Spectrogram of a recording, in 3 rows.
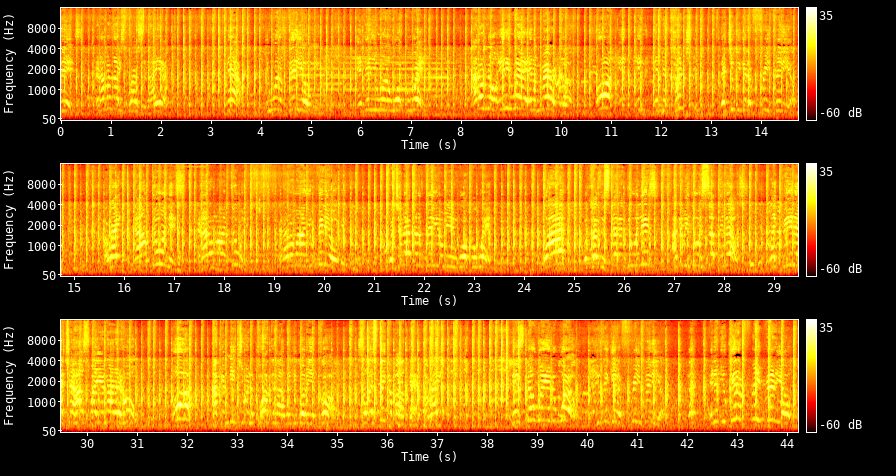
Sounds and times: Speech: 0:00.0 - 0:02.2, 0:03.2 - 0:05.2, 0:05.9 - 0:07.3, 0:08.2 - 0:14.7, 0:15.6 - 0:20.5, 0:21.2 - 0:23.4, 0:24.4 - 0:31.0, 0:31.7 - 0:37.4, 0:38.3 - 0:44.2.

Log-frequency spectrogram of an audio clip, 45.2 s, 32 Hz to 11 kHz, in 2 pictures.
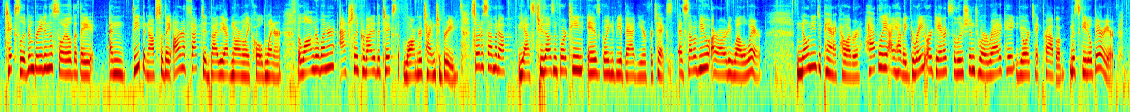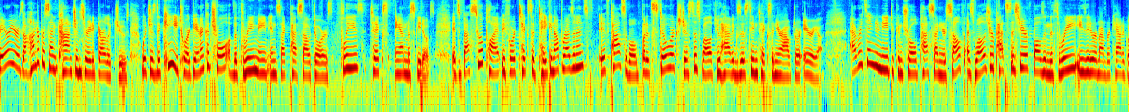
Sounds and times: Speech: 0:00.1 - 0:15.2, 0:15.9 - 0:45.1.

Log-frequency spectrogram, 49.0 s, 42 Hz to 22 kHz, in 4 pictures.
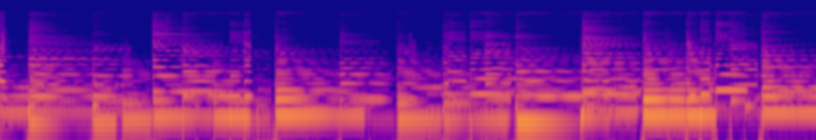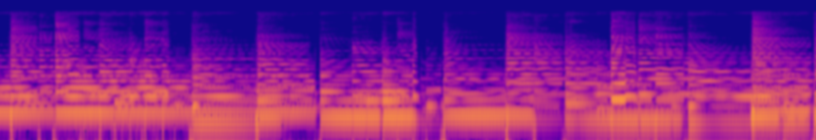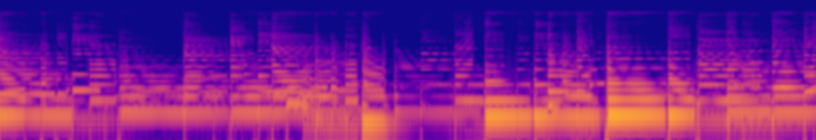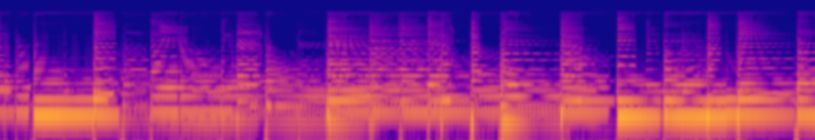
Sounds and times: Acoustic guitar: 0:00.0 - 0:48.9
Strum: 0:00.0 - 0:48.9.

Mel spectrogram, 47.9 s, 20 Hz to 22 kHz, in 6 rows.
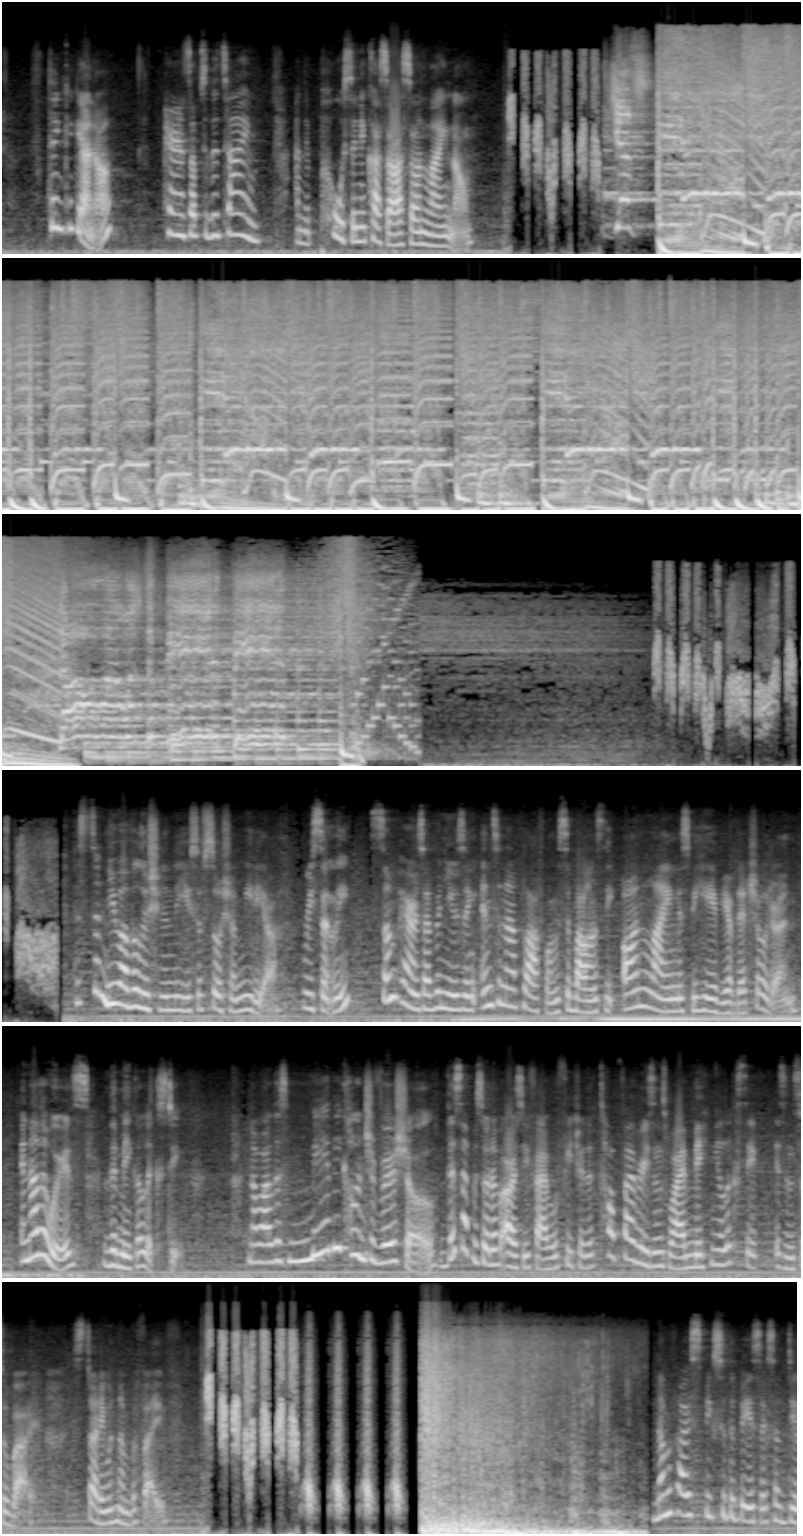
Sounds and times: Music: 0:06.0 - 0:22.5.

